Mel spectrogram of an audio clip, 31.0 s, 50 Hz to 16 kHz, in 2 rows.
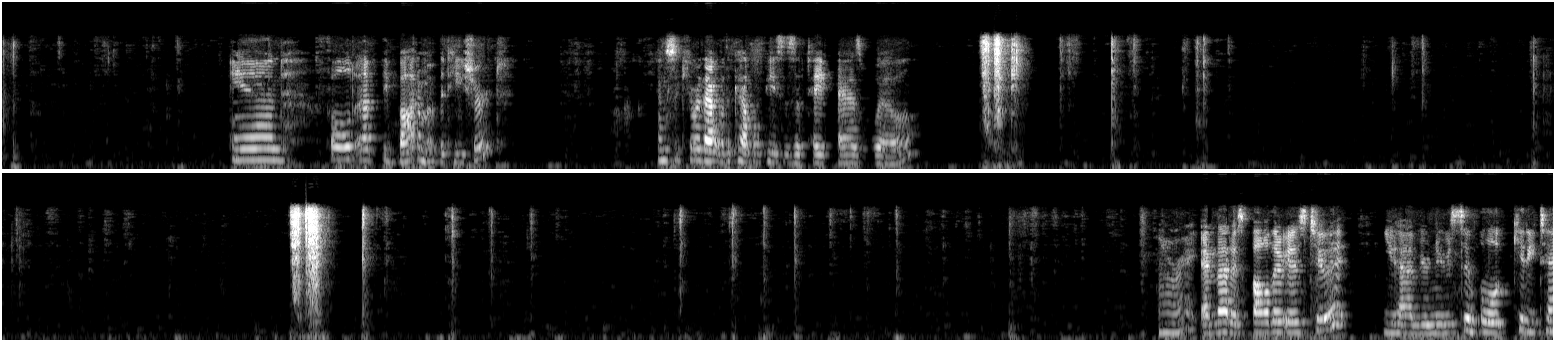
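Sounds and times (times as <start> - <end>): masking tape ripping off roll: 9.8 - 10.3, 18.4 - 18.8.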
